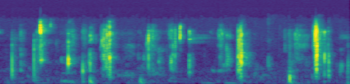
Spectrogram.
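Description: Close-miked chewing of a gummy candy: wet, sticky mouth clicks and smacks come irregularly, several a second.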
